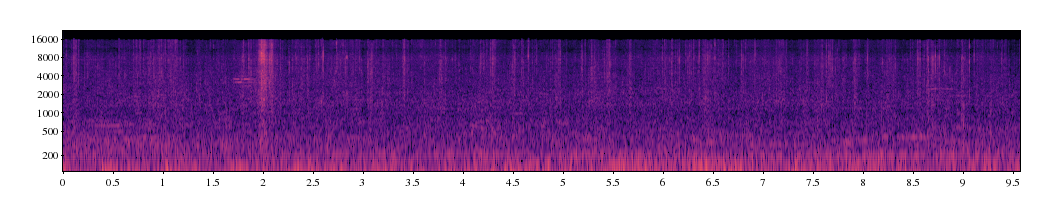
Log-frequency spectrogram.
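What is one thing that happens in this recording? Footsteps splash softly on wet pavement.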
